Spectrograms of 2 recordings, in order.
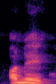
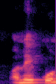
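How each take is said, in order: First: अनेक with no ending, a-nek; correct form. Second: अनेकों with the plural -on ending, a-ne-kon; wrong form named. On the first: Teacher giving students the correct word, no ending. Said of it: "अनेक होता है". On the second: Teacher quoting the wrong word to students, nasal ending. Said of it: "अनेकों नहीं होता है". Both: Shown as a demonstration.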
